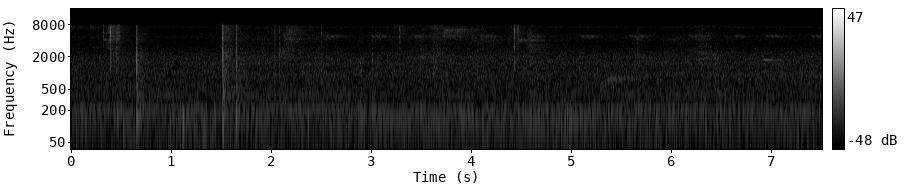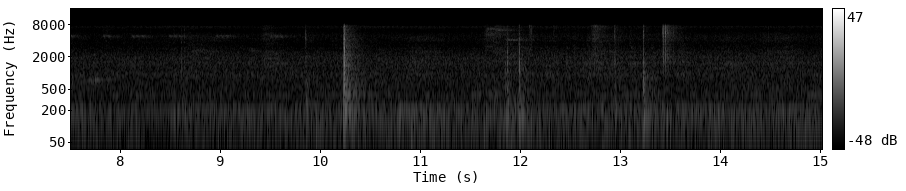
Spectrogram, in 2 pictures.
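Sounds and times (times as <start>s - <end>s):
low steady hum: 0.0s - 15.0s
clicks and taps from laptop parts: 1.5s - 2.2s, 12.9s - 13.6s
cricket chirping: 2.5s - 9.8s.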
